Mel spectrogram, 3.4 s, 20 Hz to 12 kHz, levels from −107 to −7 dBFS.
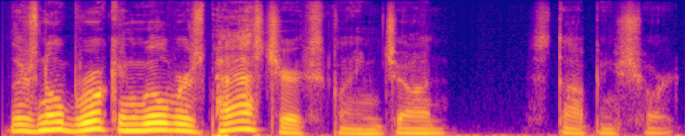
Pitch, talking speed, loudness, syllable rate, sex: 140 Hz, 175 wpm, -15 LUFS, 5.8 syllables/s, male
